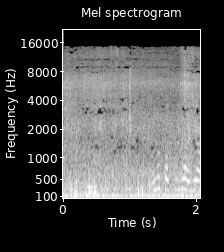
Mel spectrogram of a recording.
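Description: Outdoor background noise with wind on the microphone and a steady low hum; in the second half a faint voice is heard.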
